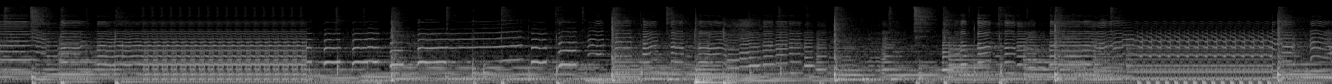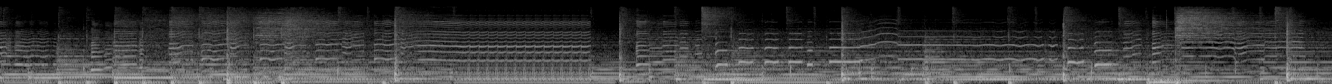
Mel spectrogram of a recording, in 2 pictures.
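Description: At 1.49 s the audio seizes into a system hang loop: one 92.9 ms slice repeats at about 10.8 times a second until 3.07 s, a hard machine-gun stutter. The machine stalled while the sound hardware kept replaying its ring buffer, which fits a 4096-sample buffer, and roughly a second and a half of audio never arrives. The same lockup returns from 11.42 to 12.73 s and again from 18.02 to 19.23 s, where about a second goes missing.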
